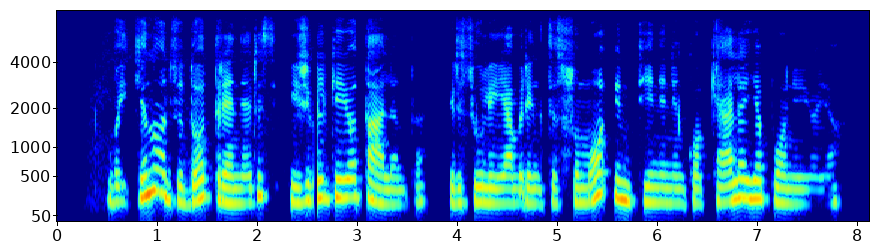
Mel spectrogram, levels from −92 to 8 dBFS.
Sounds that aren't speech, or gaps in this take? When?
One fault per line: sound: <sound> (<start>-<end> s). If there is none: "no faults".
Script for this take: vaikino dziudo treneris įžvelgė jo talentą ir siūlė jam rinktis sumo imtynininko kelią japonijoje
sound: dropout (2.6-2.6 s)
